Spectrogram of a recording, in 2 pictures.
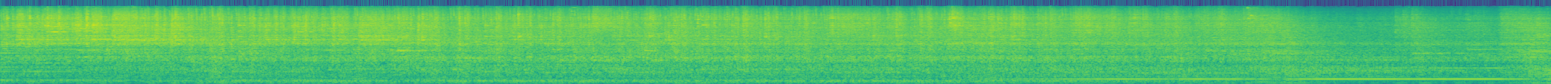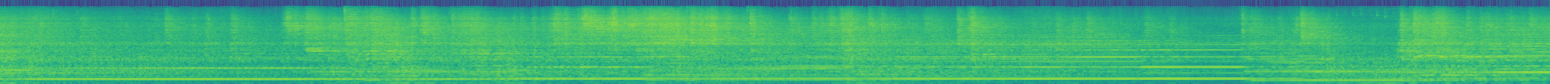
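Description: Experimental electroacoustic sound art played live on home-made kinetic sound machines and electronics through a mixer. A dense, noisy mechanical texture gives way about ten seconds in to a steady low drone, with higher held tones layered above it. Near the end the drone drops to a lower pitch.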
